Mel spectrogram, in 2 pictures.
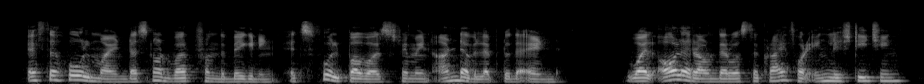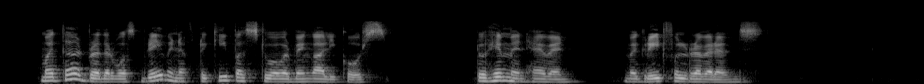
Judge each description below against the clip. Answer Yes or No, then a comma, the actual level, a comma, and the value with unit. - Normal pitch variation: Yes, average, 4.0 semitones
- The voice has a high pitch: No, medium, 140 Hz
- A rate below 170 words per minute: Yes, average, 155 wpm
